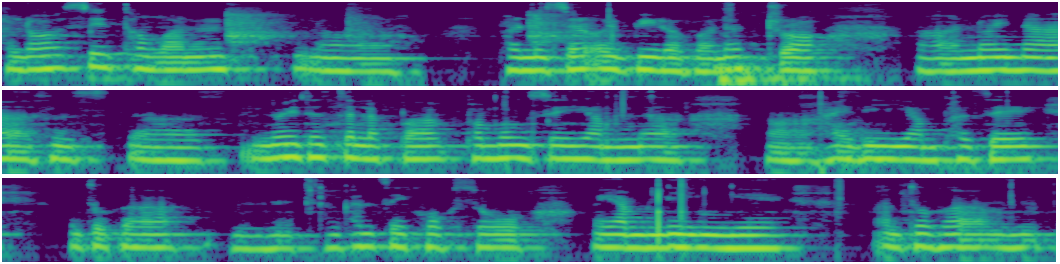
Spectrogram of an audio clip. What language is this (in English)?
Manipuri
